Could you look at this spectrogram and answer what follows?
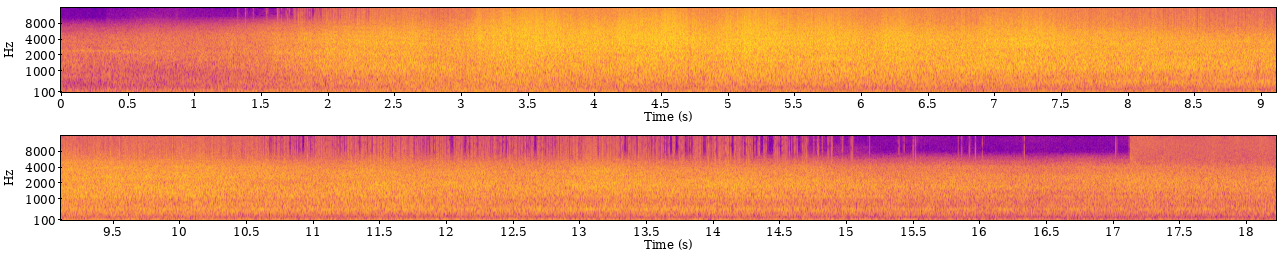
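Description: A heavy UPS cargo jet lands at Louisville SDF airport at night, its engine roar swelling loud and close after a quiet start, then holding a broad, steady rumble with a sustained whine that slowly eases toward the end.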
